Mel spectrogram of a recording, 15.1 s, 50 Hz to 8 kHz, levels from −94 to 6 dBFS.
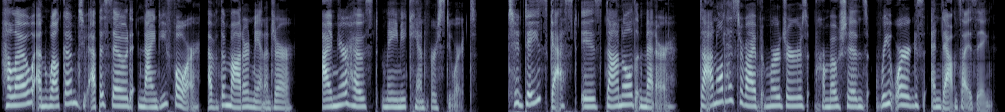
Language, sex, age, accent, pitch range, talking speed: English, female, 20-39, American, 185-230 Hz, 115 wpm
